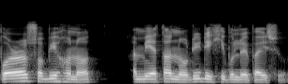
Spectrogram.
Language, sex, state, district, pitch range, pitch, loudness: Assamese, male, Assam, Kamrup Metropolitan, 115-135 Hz, 125 Hz, -15 LUFS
